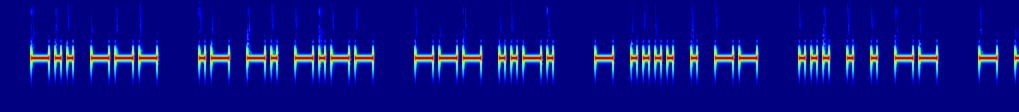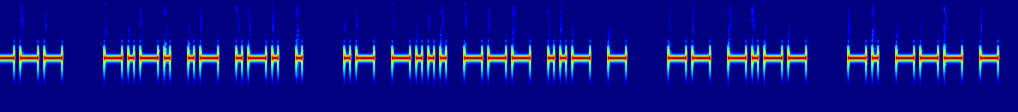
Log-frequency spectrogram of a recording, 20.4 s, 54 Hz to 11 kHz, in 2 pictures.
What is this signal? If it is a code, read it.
Morse code, heard as a keyed tone, about 20 wpm, 700 Hz. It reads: DO ANY OF THEM SEEM TO CARE ABOUT MY NOT
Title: Sentences from Top 1000 Words - Review Part 3 - 20wpm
